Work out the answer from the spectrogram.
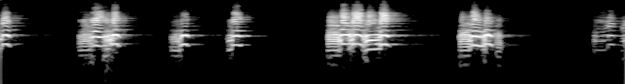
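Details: Goose giving harsh, brassy honks, some short and clipped, others drawn out and rasping, in uneven series with brief pauses.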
